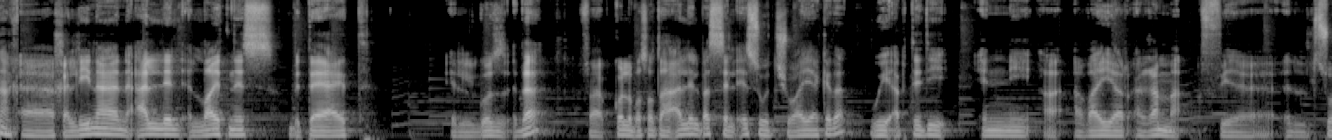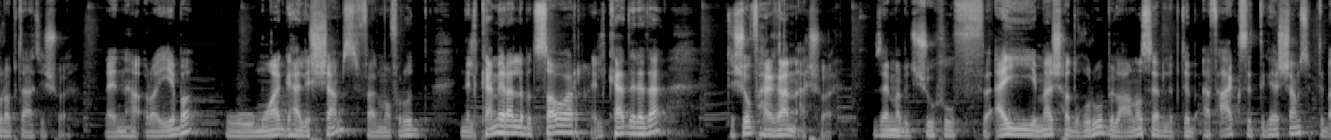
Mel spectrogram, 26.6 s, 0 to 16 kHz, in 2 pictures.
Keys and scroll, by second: 1.4 space, 4.9 z, 5.6 space, 21.8 alt+z, 23.8 alt+space.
